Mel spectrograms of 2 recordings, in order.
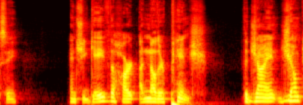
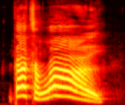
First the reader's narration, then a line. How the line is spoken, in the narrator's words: squeaked a little voice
